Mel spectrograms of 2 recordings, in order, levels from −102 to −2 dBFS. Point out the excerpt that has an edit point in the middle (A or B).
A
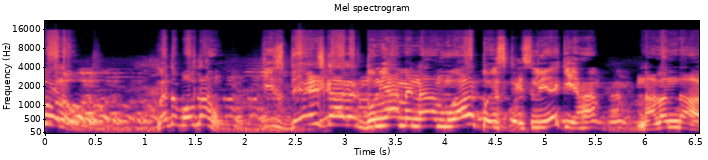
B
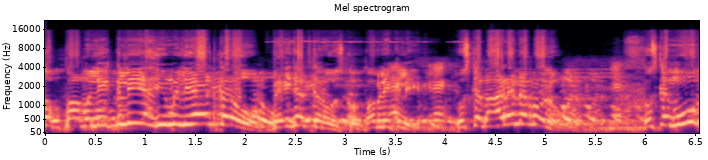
A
